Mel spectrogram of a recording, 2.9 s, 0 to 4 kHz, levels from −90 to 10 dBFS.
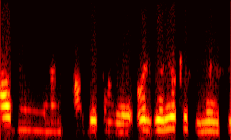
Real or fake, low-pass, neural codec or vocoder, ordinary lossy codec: real; 3.6 kHz; none; Opus, 32 kbps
